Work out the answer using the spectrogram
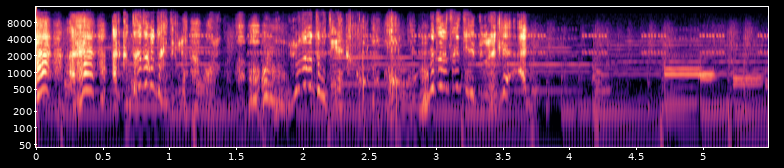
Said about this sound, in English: Come on, Gleek, wake up! You're snoring louder than an earthquake.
